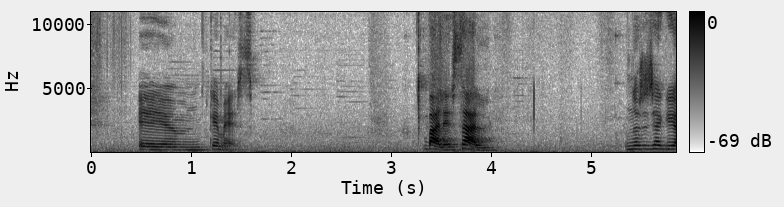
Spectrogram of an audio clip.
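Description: A woman speaks through a microphone in bursts.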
